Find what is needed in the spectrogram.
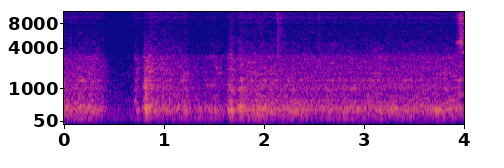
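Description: Near silence: faint hiss, with a couple of faint soft ticks.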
